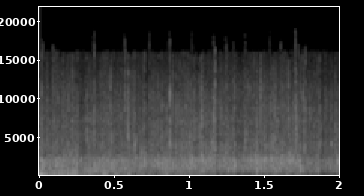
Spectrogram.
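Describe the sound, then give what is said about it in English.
An audience claps steadily, giving a hand clap for God one morning: a dense, continuous wash of many hands with no pauses, loud and even throughout. No voice rises above the applause. “If you believe it, give Him a hand clap this morning.”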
